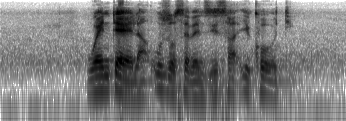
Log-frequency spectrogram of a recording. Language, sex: Zulu, male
